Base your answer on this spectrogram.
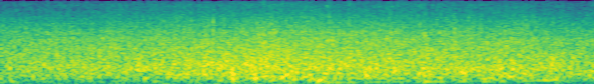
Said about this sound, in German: Wassermassen drängen sich durch die Landschaft. Mal als in der Sonne glitzerndes Band, mal als graugrüner, tosender Strom. Immer weiter dem Meer entgegen.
